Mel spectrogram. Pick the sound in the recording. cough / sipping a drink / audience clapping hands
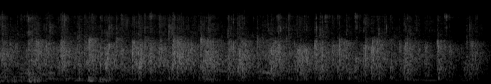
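audience clapping hands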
